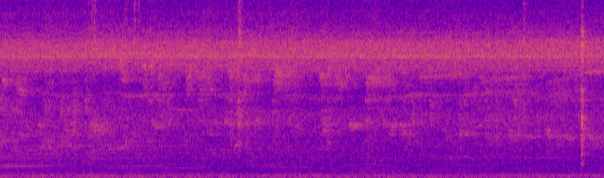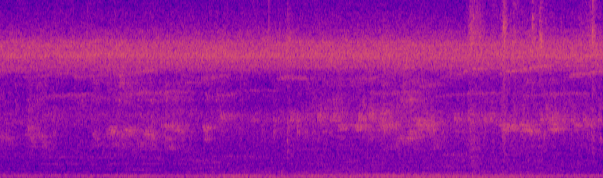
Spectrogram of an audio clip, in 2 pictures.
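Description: Faint outdoor background of insects chirping steadily over a low hum, with one small tick about six seconds in.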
